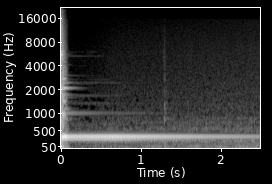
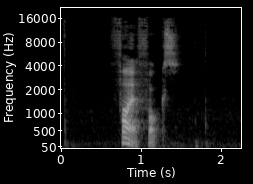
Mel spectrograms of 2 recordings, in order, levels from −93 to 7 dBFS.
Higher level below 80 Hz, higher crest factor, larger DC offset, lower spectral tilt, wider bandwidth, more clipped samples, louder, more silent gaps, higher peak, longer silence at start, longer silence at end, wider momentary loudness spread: first, -42 dBFS vs -74 dBFS; second, 14 dB vs 24 dB; neither; about the same, -3.5 dB/octave vs -3 dB/octave; about the same, 16 kHz vs 16.5 kHz; first, 0.6% vs under 0.1%; first, -15 LUFS vs -35 LUFS; neither; first, 0 dBFS vs -14 dBFS; second, 0 s vs 0.7 s; second, 0 s vs 0.8 s; first, 16 LU vs 9 LU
